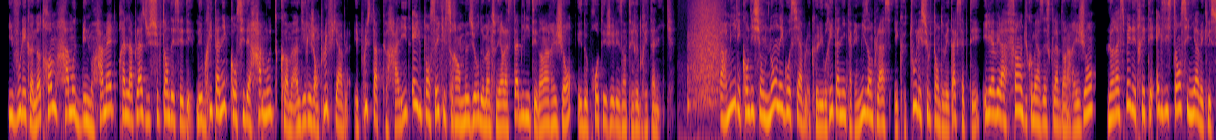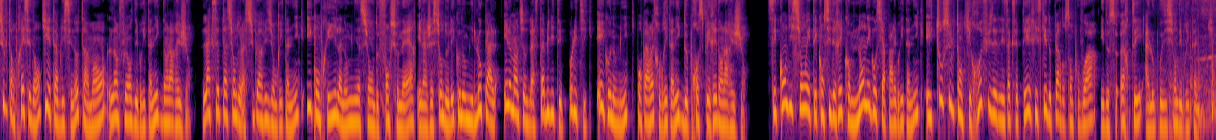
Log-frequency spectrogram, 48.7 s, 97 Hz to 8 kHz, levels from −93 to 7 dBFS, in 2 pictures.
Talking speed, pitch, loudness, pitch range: 200 wpm, 190 Hz, -22 LUFS, 160-225 Hz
